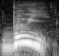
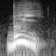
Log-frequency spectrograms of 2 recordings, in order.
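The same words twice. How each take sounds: No difference in how they are said.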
